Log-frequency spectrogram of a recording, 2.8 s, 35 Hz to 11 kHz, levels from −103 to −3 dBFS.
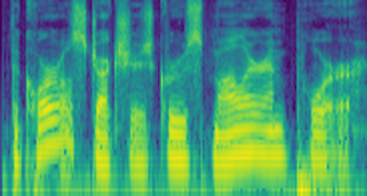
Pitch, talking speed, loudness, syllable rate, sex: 115 Hz, 150 wpm, -15 LUFS, 4.7 syllables/s, male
